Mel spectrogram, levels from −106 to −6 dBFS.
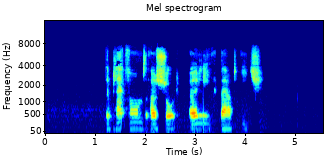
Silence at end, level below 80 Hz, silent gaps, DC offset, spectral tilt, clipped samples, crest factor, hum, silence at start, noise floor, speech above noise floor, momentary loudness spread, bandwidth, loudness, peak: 1.3 s; -88 dBFS; none; under 0.1%; 3 dB/octave; under 0.1%; 22 dB; none; 1.2 s; under -90 dBFS; over 48 dB; 16 LU; 7.6 kHz; -41 LUFS; -22 dBFS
